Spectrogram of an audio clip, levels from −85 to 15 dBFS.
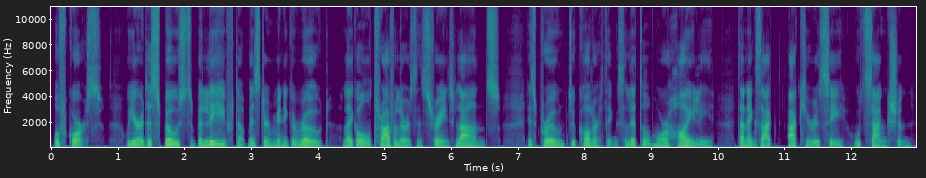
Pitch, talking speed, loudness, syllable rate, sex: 185 Hz, 140 wpm, -19 LUFS, 4.7 syllables/s, female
